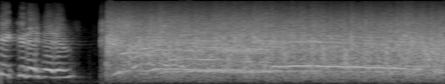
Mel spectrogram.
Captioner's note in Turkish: Alkışlar, bravo sesleri, tezahürat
